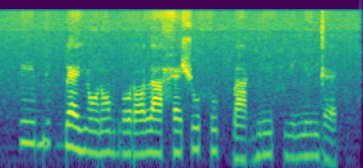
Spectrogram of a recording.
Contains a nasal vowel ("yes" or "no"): yes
